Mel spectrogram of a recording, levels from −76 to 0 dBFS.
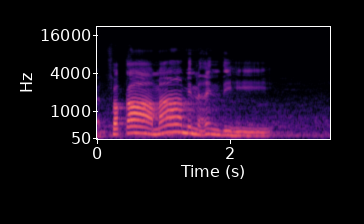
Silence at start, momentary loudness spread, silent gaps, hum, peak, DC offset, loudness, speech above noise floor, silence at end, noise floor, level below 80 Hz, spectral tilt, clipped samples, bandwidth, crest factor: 0 s; 12 LU; none; none; -8 dBFS; under 0.1%; -24 LUFS; 22 dB; 0 s; -46 dBFS; -64 dBFS; -6 dB/octave; under 0.1%; 11.5 kHz; 18 dB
